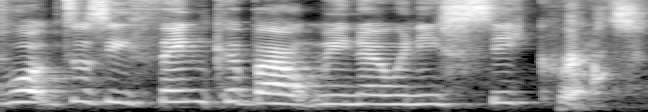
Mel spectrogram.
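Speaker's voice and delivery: ordinary talk, nothing marked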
